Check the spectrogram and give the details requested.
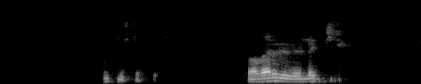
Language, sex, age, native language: Icelandic, male, 20-29, Icelandic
